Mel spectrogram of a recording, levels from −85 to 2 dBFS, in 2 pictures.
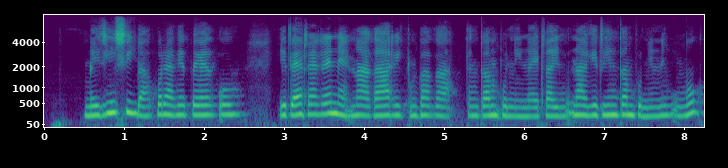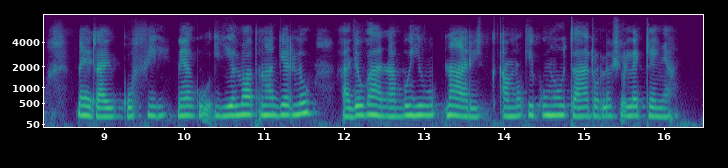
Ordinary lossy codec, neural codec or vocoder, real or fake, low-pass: none; codec, 16 kHz, 1 kbps, FreqCodec, larger model; fake; none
